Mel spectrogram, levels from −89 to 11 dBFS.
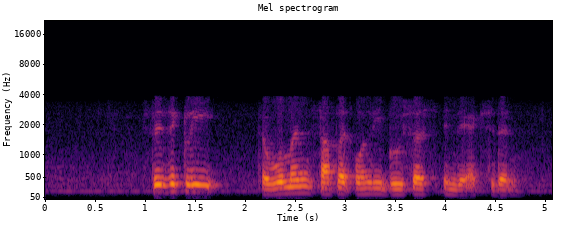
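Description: Nothing goes wrong anywhere in this speech recording, so there's no fault to point to at any moment.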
